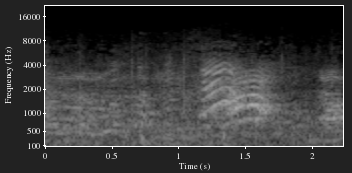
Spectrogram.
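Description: A high-pitched voice shouts briefly, about a second in, over the low chatter of a wrestling-arena crowd.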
